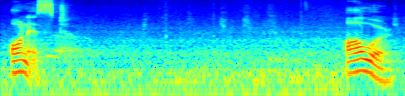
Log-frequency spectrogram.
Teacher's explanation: আমরা এইচ দিয়ে শুরু করছি কিন্তু উচ্চারণটার প্রোনাউন্সিয়েশনটা স্টার্ট হচ্ছে কিন্তু ও দিয়ে, অনেস্ট। আওয়ার, এইচ দিয়ে ওয়ার্ডটা শুরু হচ্ছে কিন্তু প্রোনাউন্সিয়েশনটা হচ্ছে ও দিয়ে, আওয়ার। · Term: সাইলেন্ট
